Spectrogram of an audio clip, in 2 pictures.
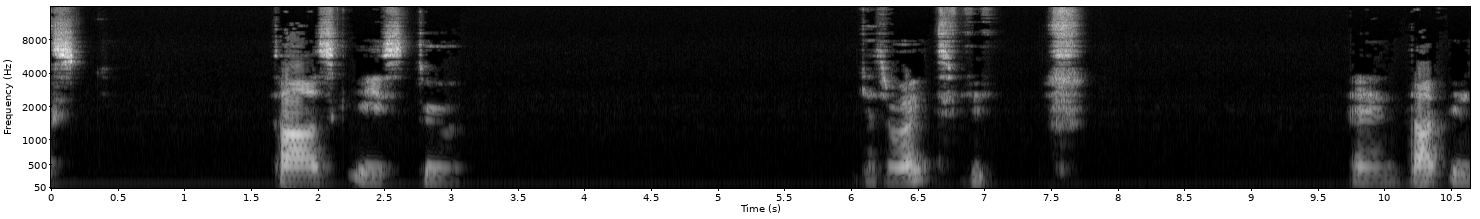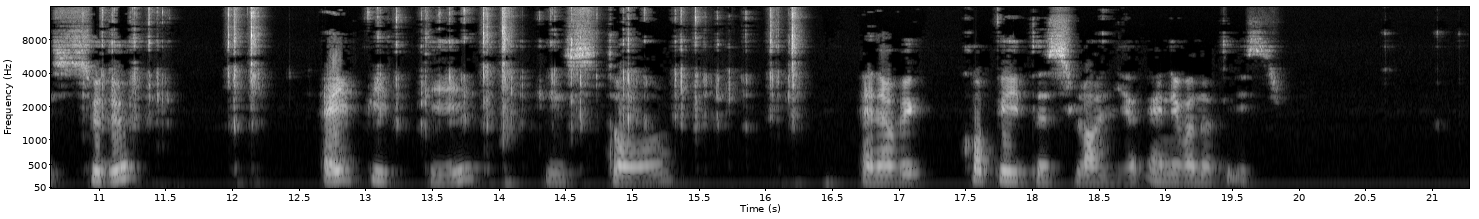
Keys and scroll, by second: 11.0-16.2 typing.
